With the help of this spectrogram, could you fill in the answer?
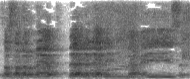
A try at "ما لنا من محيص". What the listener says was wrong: لا أي محيص. ما لنا من محيص. فخم الصاد.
